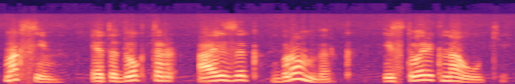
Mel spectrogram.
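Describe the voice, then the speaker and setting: A man's voice: sits high, animated, takes it slowly, mellow, no room sound, dull audio, exaggerated voice. A man voicing a weary older official who talks in curt, grumbling orders in an audiobook. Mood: grumpy.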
